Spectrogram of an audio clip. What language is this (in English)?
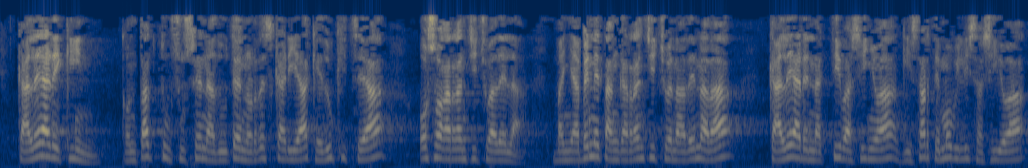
Basque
